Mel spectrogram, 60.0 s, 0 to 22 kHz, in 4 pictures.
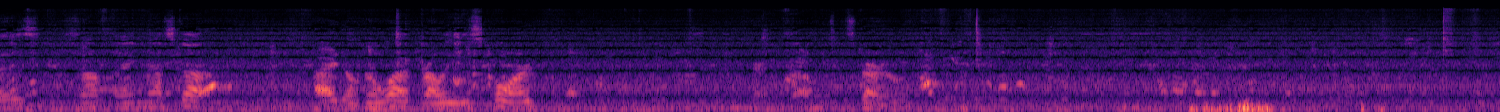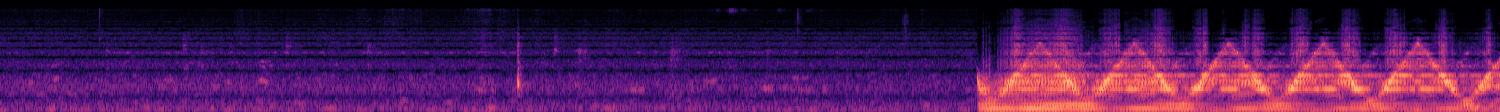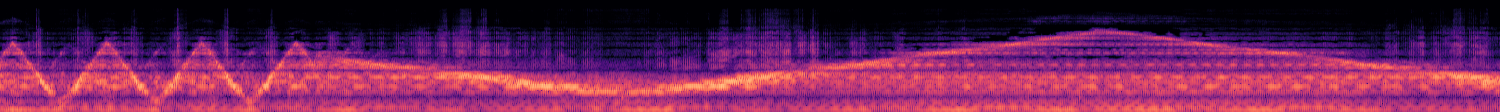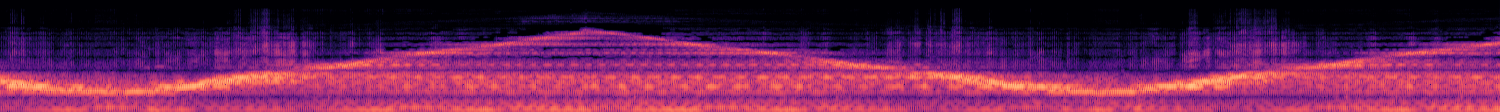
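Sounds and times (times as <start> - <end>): droning chord with sweeping filter: 24.8 - 60.0.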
